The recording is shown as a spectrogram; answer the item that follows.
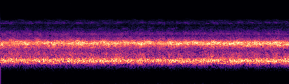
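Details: Dense, even chorus of many small frogs calling together in a rice field, a uniform high-pitched trilling wall of sound with no single caller standing out.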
